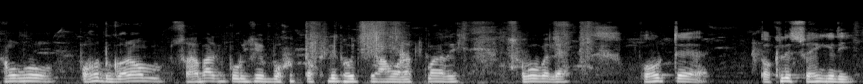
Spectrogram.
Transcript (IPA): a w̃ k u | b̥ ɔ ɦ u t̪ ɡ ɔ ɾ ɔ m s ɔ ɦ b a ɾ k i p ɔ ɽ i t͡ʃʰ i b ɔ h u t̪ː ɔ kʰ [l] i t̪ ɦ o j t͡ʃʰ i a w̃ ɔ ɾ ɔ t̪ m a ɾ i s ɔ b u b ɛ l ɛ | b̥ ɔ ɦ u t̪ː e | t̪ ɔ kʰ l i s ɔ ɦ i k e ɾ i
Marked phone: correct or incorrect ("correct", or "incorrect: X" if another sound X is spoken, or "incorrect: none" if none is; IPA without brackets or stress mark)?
correct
